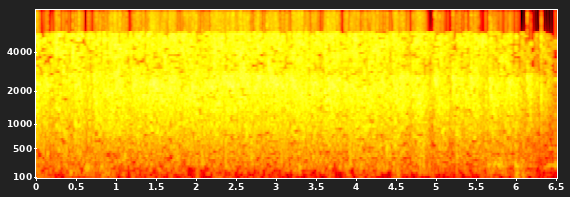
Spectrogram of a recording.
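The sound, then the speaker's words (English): An audience applauds the state's debt manager as he stands up at a Maryland state government event with the Governor, a dense, loud wash of many hands clapping steadily for several seconds with no individual claps standing out. It holds evenly throughout and eases slightly at the very end. “Why don't you stand up so we can give you a big round of applause.”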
